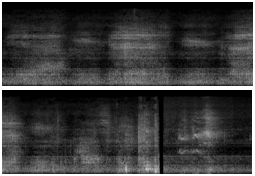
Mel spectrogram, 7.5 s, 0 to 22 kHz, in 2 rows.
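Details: A 14-year-old female cat in Leutkirch im Allgäu, Germany, old and contented, grumbles in low rattling waves. Short higher squeaks break through near the end.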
